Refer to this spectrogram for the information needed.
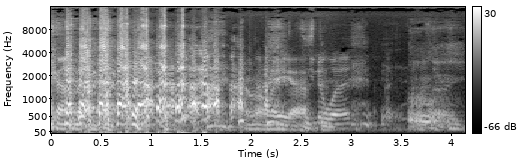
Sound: laughter

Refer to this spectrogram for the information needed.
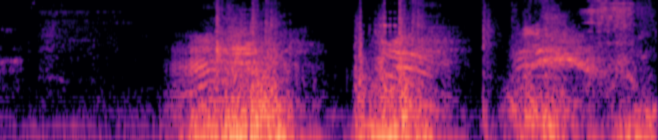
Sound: both grunting

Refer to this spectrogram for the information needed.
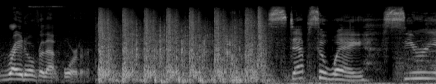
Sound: gunshots fired

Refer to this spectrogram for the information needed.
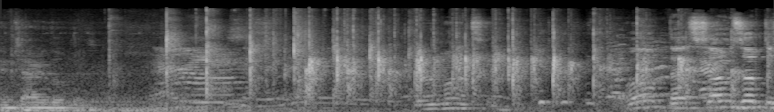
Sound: audience claps

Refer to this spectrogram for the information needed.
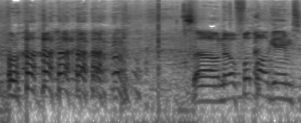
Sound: all laughing

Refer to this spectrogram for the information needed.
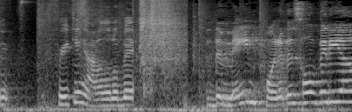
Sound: loud snap

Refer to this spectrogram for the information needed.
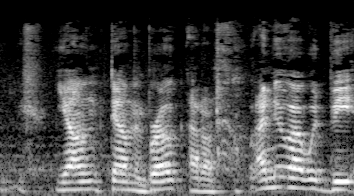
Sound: laughs

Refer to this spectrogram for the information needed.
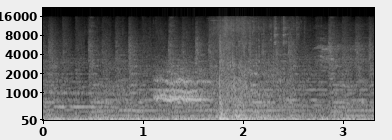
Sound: tyres screeching

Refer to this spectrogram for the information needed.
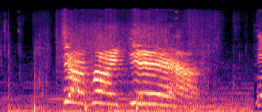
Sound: unknown nasal voice

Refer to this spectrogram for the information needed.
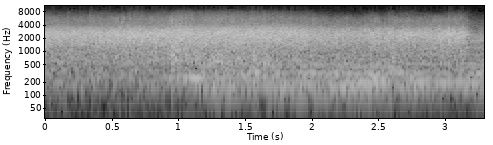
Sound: water splashing; tense, dramatic orchestral music

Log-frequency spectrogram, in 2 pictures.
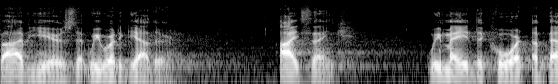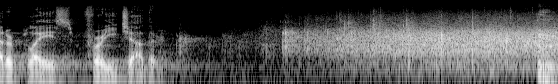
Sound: applause

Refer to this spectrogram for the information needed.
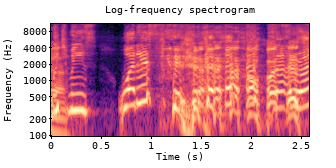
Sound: laughing

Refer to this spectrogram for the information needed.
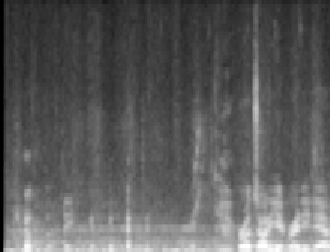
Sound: laughing

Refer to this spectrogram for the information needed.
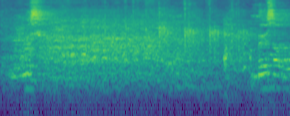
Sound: laughter

